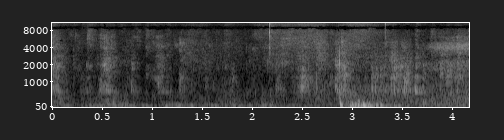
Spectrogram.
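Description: Dalmatians shifting about on a sofa: faint rustles and small clicks, with one soft low thump just under three seconds in.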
